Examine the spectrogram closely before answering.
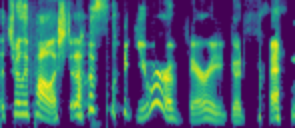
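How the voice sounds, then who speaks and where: An animated woman with an American accent speaks fairly quickly at a fairly high pitch, her voice showing vocal fry and very wide pitch swings, captured with a dry, close sound and no echo. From Texas. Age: 30s. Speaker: actress. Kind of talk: casual chat.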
